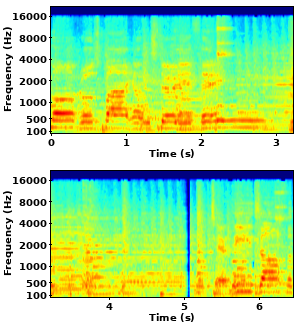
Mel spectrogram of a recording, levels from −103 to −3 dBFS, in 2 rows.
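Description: Sample clock jitter runs through the whole clip. The converter's clock wanders by roughly 7 microseconds, so each sample is taken a little early or late, and the timing error becomes an amplitude error wherever the waveform changes quickly. The result is a grainy hiss about 20 dB below the signal that swells with loud, bright passages and disappears in quiet moments. Ordinary background noise, by contrast, stays at a constant level regardless of the material.

Repeated packet loss (robotic sound) occurs from 4.67 to 5.97 s. Seven gaps arrive in quick succession, the longest 80 ms, adding up to 220 ms and covering about 17 percent of that span. Each hole is patched by extending the preceding sound, so the passage turns choppy, with fragments missing. A single dropout produces one isolated break, and an underrun leaves gaps of silence. Here the breaks repeat closely and are filled with continued sound.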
